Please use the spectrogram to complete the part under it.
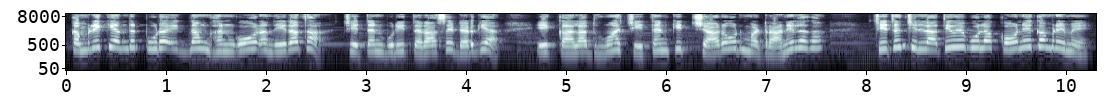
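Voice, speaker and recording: High-voiced woman narrating a spooky tale. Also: normal speed, soft background music. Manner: dramatic, suspenseful reading. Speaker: storyteller. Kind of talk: scripted story narration.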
